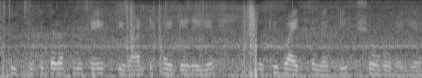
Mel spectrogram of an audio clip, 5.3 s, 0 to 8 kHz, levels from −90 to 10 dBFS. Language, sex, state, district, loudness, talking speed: Hindi, female, Chhattisgarh, Bilaspur, -21 LUFS, 215 wpm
